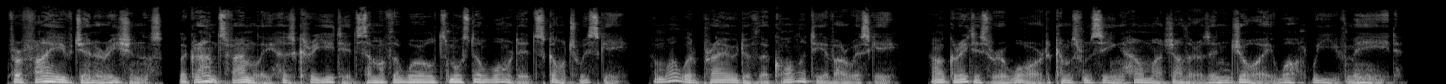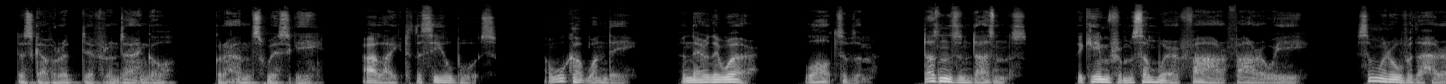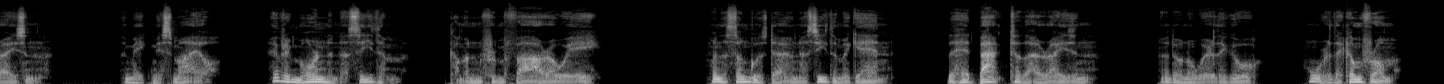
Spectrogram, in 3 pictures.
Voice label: Scottish Accented Reads Dry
